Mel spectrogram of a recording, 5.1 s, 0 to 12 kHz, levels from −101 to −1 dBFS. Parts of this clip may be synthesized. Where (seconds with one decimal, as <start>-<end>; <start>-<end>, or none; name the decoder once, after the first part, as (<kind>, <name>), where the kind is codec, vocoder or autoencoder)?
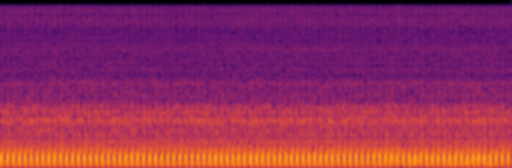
none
